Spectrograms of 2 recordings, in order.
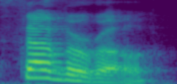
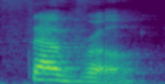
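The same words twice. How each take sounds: First: The word is said with three full syllables. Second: The word is said with only two syllables. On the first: The speaker calls it wrong. "looks, excuse me, that it should be several" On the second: The speaker calls it right. "we say several"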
